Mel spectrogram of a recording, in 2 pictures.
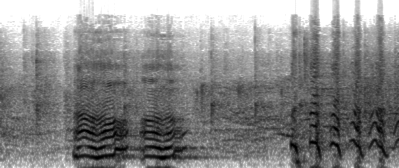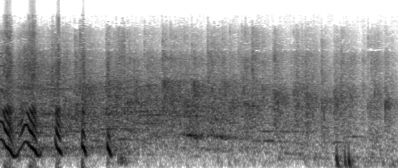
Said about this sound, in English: Can we clap for the brother again?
